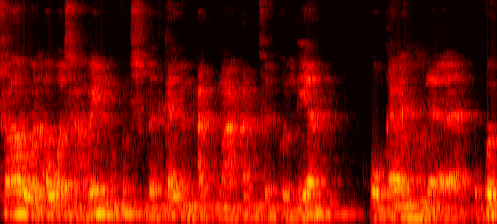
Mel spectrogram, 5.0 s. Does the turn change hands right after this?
No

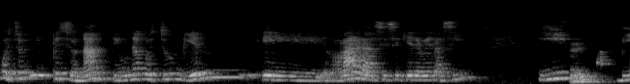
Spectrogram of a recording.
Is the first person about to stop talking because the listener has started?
No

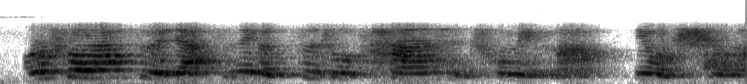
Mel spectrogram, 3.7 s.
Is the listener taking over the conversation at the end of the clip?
Yes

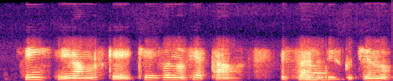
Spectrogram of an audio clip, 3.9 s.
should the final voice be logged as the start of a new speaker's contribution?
No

